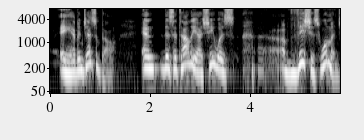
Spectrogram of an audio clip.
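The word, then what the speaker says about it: Athaliah: Well, there was a woman named, I would pronounce the name Atalia, who was the daughter of, the voice might just said like the Italian airline.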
